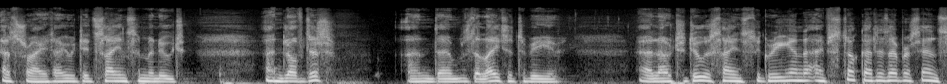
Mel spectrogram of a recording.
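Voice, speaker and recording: With an Irish accent, a man speaks at a moderate pace in a fairly high pitch, with fairly even intonation and very even loudness. Long, frequent pauses break up his speech, and noticeable background noise runs underneath. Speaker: local priest. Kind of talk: casual interview.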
